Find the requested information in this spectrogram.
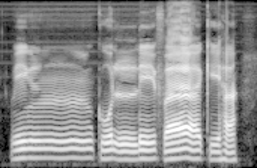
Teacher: Maka cara membacanya, samarkan nunnya kepada huruf kaf, minku langsung kepada makhraj huruf kaf. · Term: bacaan ikhfa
